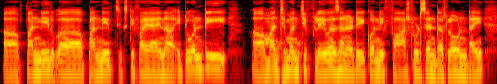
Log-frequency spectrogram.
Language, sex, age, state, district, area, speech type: Telugu, male, 18-30, Telangana, Medchal, urban, spontaneous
